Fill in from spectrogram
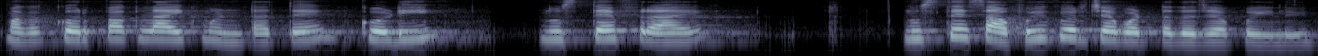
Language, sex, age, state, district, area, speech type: Goan Konkani, female, 18-30, Goa, Tiswadi, rural, spontaneous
